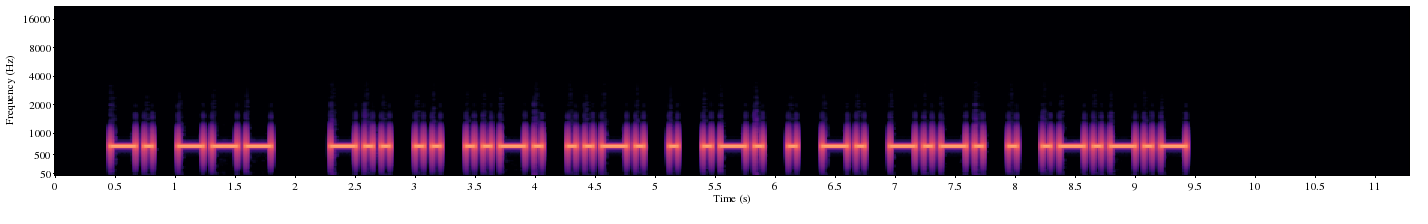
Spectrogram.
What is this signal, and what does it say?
Morse code, heard as a keyed tone, about 17 wpm, 700 Hz. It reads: NO DIFFERENCE.
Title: Sentences from Top 1000 Words - Review Part 5 - 17wpm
